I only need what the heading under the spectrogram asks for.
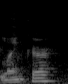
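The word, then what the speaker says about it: Lancre: the forest I think that's how we were pronouncing it before right lenker l-a-n-c-r-e Autumn Mists rolled through the forest so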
